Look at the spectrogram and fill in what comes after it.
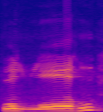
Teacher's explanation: واو کی زبر کو لام جلالہ کے ساتھ ملاتے ہوئے اللہ کے نام کو پر پڑھیں گے اور پر کھڑی زبر ہے، دو حرکت کھینچ کے بھی ادا کریں گے۔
